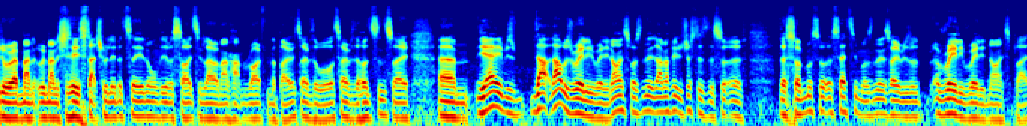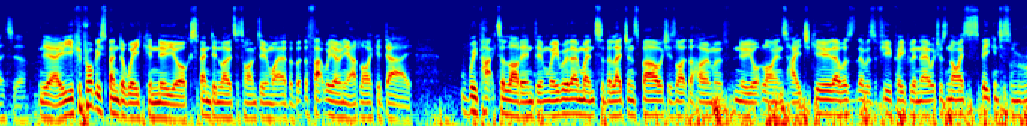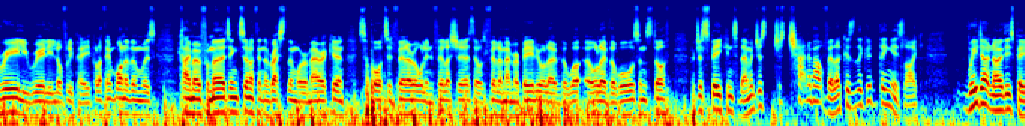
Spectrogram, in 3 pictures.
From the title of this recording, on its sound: Live from Central Park, New York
